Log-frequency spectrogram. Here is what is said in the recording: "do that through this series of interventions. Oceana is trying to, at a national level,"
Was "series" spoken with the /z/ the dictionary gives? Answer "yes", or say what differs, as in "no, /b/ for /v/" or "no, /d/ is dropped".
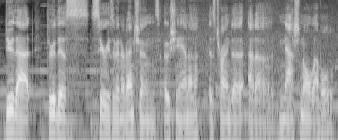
yes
